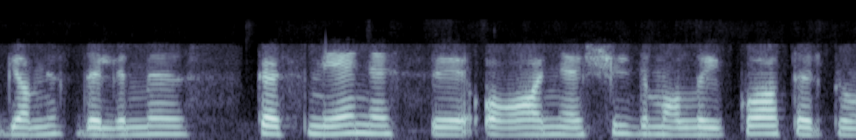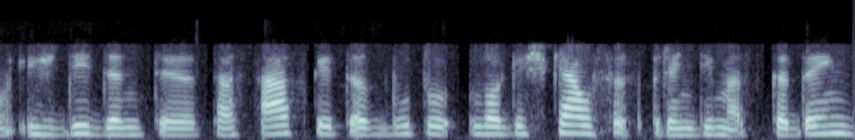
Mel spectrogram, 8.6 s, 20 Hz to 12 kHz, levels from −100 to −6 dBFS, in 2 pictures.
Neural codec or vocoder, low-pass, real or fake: none; 7.2 kHz; real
